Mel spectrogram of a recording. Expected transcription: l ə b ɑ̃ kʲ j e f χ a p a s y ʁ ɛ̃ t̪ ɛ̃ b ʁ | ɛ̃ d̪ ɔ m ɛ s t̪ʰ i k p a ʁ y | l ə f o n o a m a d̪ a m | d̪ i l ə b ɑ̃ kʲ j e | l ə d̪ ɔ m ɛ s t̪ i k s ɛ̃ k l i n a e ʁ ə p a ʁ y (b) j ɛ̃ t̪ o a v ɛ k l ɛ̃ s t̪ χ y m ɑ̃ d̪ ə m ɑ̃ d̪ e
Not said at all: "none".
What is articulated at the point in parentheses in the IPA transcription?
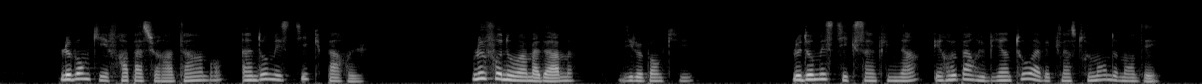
b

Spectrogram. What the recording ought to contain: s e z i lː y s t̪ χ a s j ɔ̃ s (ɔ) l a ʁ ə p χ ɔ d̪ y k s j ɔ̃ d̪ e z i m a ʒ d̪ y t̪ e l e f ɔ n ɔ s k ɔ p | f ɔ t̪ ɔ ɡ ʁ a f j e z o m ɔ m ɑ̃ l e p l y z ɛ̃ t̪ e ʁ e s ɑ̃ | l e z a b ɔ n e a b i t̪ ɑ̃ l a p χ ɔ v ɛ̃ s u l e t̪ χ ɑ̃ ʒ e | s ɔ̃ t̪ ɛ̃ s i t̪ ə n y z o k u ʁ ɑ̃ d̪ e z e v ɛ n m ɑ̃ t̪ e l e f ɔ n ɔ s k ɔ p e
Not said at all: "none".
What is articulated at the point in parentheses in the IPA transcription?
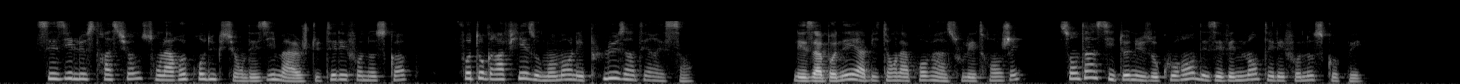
ɔ̃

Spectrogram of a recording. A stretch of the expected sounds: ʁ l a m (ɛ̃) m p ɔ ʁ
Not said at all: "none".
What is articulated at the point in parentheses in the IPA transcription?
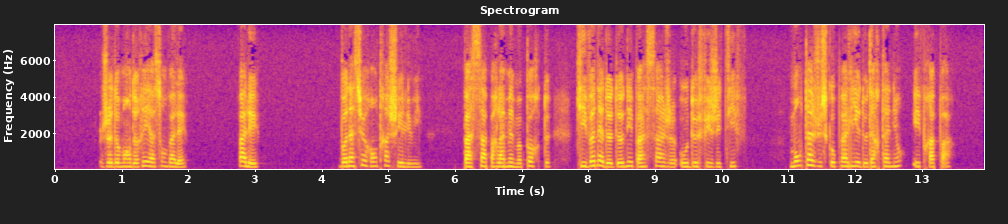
ɛ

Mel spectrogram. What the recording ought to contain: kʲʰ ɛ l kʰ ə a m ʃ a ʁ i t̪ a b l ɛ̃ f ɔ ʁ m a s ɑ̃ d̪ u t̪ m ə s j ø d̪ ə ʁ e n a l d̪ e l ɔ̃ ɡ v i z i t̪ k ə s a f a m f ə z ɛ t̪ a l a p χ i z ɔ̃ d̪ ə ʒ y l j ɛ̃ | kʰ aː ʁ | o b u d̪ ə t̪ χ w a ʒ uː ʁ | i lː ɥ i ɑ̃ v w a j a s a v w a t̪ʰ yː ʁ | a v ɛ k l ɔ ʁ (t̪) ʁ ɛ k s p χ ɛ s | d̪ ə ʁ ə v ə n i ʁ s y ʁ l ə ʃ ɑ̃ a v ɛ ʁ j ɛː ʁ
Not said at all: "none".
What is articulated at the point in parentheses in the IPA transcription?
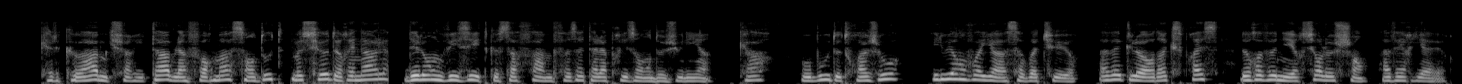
d̪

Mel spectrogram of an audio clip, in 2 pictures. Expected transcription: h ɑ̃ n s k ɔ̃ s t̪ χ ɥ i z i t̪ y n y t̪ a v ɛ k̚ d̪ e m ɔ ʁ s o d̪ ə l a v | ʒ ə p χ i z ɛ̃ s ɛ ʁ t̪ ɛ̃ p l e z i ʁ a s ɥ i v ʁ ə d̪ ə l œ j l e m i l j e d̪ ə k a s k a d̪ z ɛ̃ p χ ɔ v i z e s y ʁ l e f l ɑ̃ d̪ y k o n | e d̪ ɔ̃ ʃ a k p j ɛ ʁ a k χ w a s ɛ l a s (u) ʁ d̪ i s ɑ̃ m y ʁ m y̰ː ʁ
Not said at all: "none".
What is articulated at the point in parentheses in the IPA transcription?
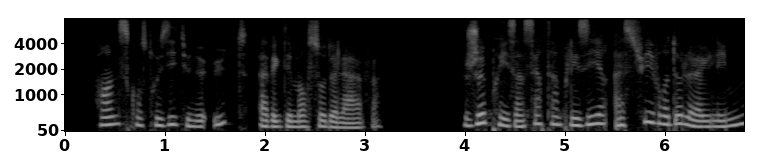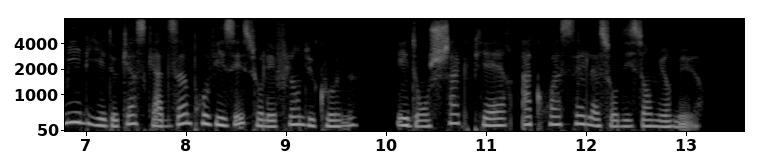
u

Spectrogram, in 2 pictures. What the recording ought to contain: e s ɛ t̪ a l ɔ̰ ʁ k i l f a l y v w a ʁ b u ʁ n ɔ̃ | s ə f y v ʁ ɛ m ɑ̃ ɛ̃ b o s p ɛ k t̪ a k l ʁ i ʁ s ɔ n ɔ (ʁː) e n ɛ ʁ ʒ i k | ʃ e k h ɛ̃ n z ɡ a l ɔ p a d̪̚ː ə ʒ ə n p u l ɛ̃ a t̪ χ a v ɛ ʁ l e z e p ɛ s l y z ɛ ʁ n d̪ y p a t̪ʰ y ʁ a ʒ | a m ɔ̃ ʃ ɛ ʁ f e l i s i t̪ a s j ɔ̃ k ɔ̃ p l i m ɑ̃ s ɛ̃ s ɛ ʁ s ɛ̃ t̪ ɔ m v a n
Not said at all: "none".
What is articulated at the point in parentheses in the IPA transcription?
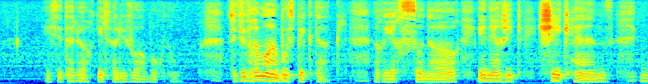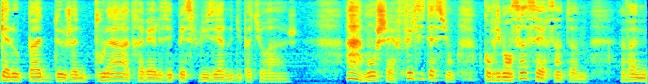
ʁ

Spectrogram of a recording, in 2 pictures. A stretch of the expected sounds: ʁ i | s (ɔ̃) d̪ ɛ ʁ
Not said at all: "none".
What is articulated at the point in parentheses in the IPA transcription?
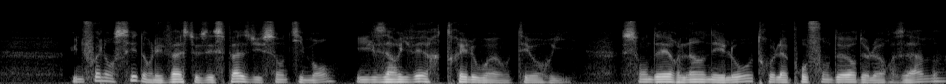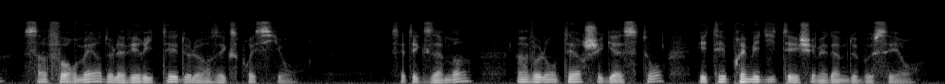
ɔ̃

